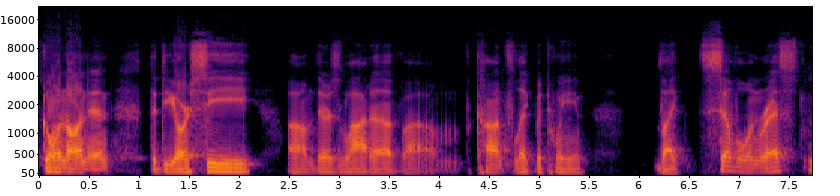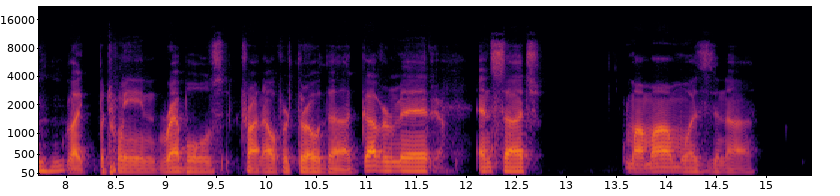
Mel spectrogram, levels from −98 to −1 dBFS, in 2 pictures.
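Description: Microphone overload from 0.07 to 0.41 s, just before "in the", and again from 1.36 to 1.71 s, right after "in the": peaks push about 4 dB and then about 2 dB past the converter's limit. The likely cause is input gain set too high. The flattened tops give loud syllables a harsh crackle, worse in the first stretch where a few percent of samples clip. A microphone volume step-down at 1.02 s and again at 2.04 s, just before "um there's a lot", drops voice and background together by about 3 dB each time, most likely the call software cutting input gain after the distorted peaks.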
